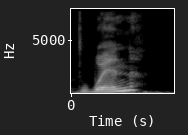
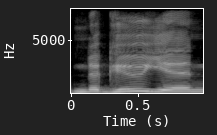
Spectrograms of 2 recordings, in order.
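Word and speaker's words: Nguyen: of it right and they're not pronounced at all like an org they're pronounced isn't it like win yeah like people be like Nan and you're like that's not how it goes at all yeah somehow it's win I'm sorry yeah um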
